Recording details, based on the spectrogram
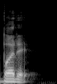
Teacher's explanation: And again, the glottal T at the end of it.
